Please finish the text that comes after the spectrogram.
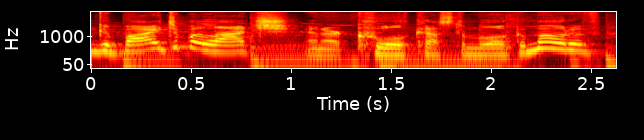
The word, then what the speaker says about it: Balázs: Balázs. Balázs. Balázs.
